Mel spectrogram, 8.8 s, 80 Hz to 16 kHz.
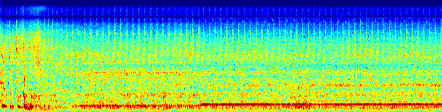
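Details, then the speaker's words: Ford Fiesta Mk1 with Zetec engine: after an oil change and new oil filter, it catches and idles with a crisp, regular top-end tapping that is unchanged. Owner suspects valve clearances and plans to recheck them, though they were already set once. "well that didn't make any difference so I might have to recheck the valve clearances then and see if any of them are different"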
